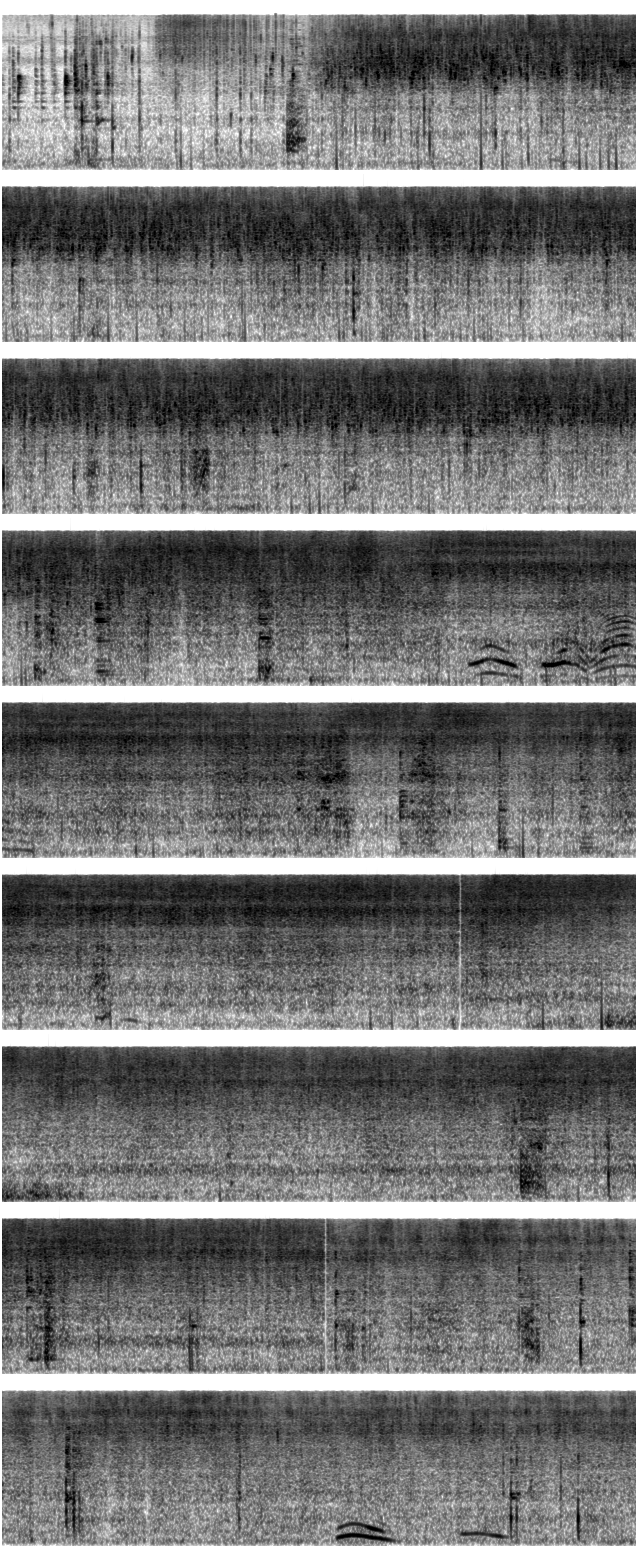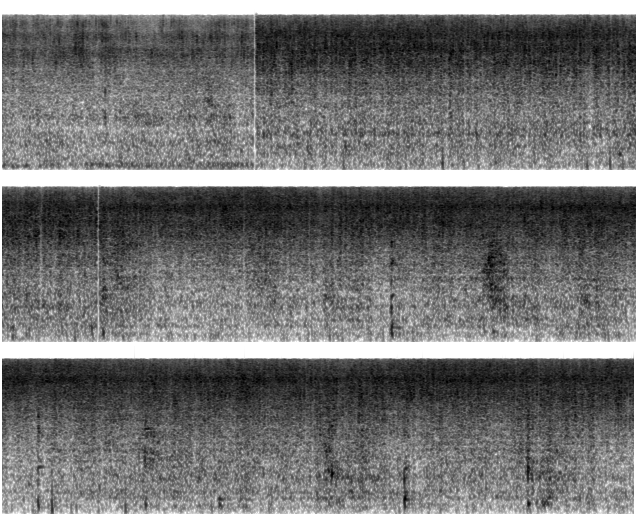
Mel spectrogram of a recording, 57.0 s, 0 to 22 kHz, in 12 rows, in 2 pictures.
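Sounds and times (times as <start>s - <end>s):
vegetables sizzling in oil: 0.0s - 57.0s
metal ladle scraping a pan: 9.5s - 11.3s, 14.4s - 17.1s, 20.6s - 23.5s, 32.3s - 32.8s, 33.4s - 33.9s.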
